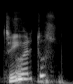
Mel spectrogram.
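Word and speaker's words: Goebertus: A ello se suma la advertencia internacional sobre el deterioro democrático en Perú expuesta por Juanita Gobertus. Así se pronuncia, Camilo. Gobertus.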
